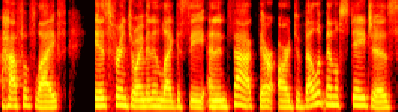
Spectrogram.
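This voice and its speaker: A woman with an unremarkable speaking voice speaks at a medium pitch and moderate pace with fairly even intonation, in a dry, close sound with no echo and a quiet background. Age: 60s. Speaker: podcast host. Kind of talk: casual interview conversation.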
